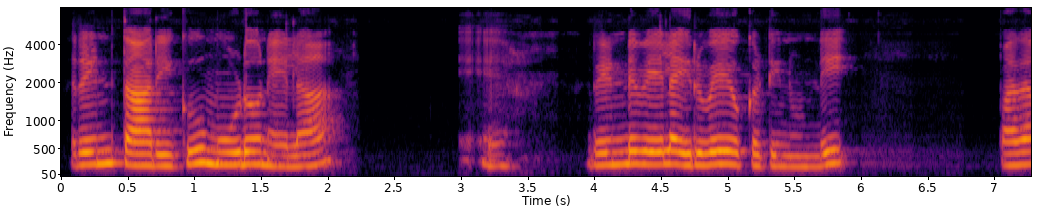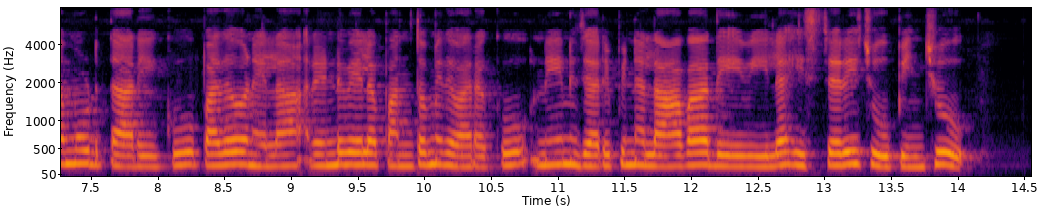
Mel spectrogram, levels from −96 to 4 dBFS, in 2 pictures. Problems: none marked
